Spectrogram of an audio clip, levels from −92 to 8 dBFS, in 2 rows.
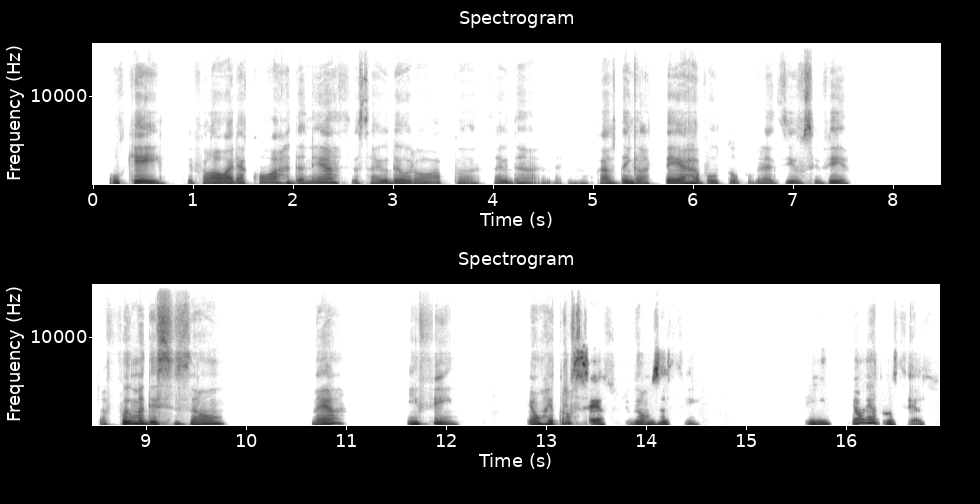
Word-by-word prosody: ok, 175 -3 +3 0.3
você - - -13
fala: 170 +4 -2
"Olha 175 -2 -1
acorda, 185 -7 -6
né, 220 +6 -2
você 150 - -16
saiu 100 - -6
da 190 - -2
Europa, 95 - -7
saiu 170 - -5
da 150 -5 -8
da 150 -2 -22
no 145 +1 -21
caso 140 +1 -6
da 160 - -2
Inglaterra, 155 -1 +1
voltou 145 +1 -9
para - - -28
o - - -21
Brasil, 150 +5 -7
você - - -11
vê?" 150 -2 -1 1.0
Já - - -9
foi 220 +2 +10
uma 225 -2 +8
decisão, 190 +2 +2 0.9
né, 220 - +1 0.6
enfim, 180 - +2 0.7
é 165 - +1
um 165 - +6
retrocesso 175 - +3
digamos 150 +1 +2
assim. 150 -1 -4 1.1
Sim, 180 0 +1 0.2
é 245 - +1
um - - +1
retrocesso. 165 - -1
165 Hz, 135 wpm, -21 LUFS, 145-190 Hz, 1.1 s, foi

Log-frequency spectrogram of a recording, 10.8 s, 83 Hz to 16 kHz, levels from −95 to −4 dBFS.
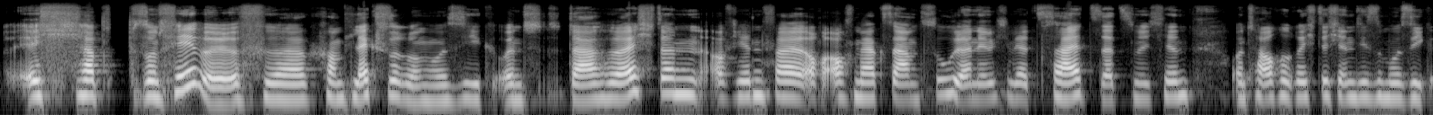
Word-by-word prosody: ich 205 - 0
habe 205 0 +5 0.2
so 200 - 0
'n 190 - 0
Faible 440 - +4
für 175 -2 0
komplexere 185 -2 0
Musik 165 +2 -8
und 170 0 -6 0.2
da 170 +1 +6
höre 180 +3 +5
ich 235 - -4
dann 220 -2 0
auf 185 0 -6
jeden 195 +1 -3
Fall 195 -3 +4
auch - - 0
aufmerksam 185 -2 0
zu. 215 +3 -8
Da 165 - +2
nehme 175 +1 -5
ich 195 - -19
mir 180 -2 -6
Zeit, 200 +2 +3
setze 170 +2 -7
mich 175 0 -11
hin 195 +2 -5 0.3
und 185 -1 -9
tauche 185 +3 -1
richtig 195 +1 -6
in 190 0 -5
diese 190 0 -8
Musik 180 -1 -7
185 Hz, 185 wpm, -24 LUFS, 175-200 Hz, 0.3 s, da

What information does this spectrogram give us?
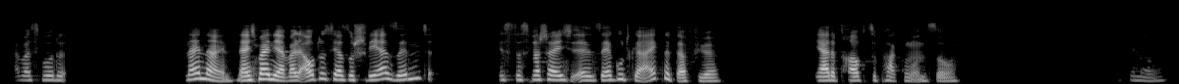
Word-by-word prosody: Aber 195 +1 -9
es 200 +2 -13
wurde 200 -1 -5 1.2
Nein, 255 +4 +4
nein. 225 -7 +2
Nein, 185 +2 +5
ich 205 - -2
meine 245 -3 +8
ja, 175 -1 +4
weil 185 +1 +3
Autos 255 +2 +1
ja 220 -2 +4
so 205 0 -2
schwer 220 +8 +1
sind, 235 +6 -2 0.6
ist 205 +1 -13
das 210 0 -6
wahrscheinlich, 210 -2 +1
äh, 190 0 -2
sehr 200 +2 0
gut 235 -1 -4
geeignet 255 - -2
dafür, 155 +1 -3 0.9
Erde 185 +1 +4
draufzupacken 180 -2 -4
und 170 - -11
so. 170 0 -10 1.7
Genau. 180 -1 -20
200 Hz, 140 wpm, -22 LUFS, 180-215 Hz, 1.7 s, meine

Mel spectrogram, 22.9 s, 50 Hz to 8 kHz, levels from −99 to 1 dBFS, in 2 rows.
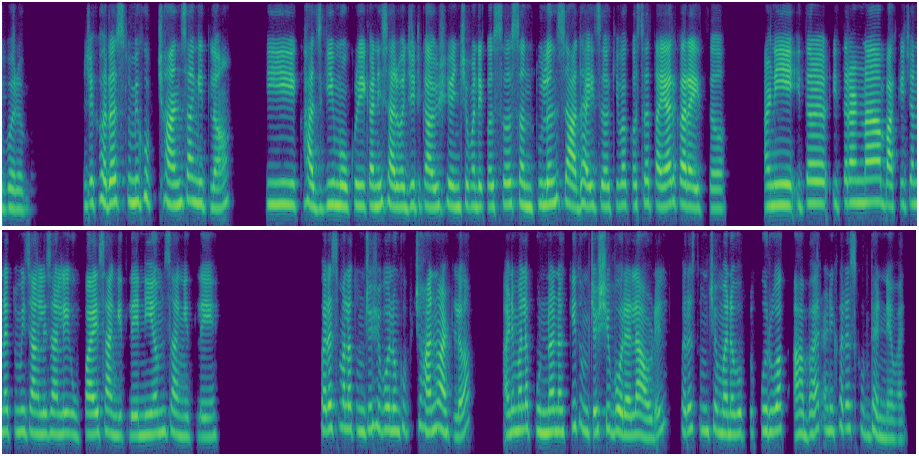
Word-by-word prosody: बरोब 205 -2 -5 0.5
म्हणजे 255 +2 -7
खरंचं 270 -1 +5
तुम्ही 275 0 +1
खूप 310 -6 -4
छान 255 -3 +3
सांगितलं, 260 -4 0 0.5
की 255 0 +2
खाजगी 245 -2 +1
मोकळीक 240 0 +1
आणि 235 +1 +3
सार्वजनिक 235 -1 0
आयुष्य 225 +2 +1
यांच्यामध्ये 230 0 0
कसं 240 +2 +1
संतुलन 250 +1 +1
साधायचं? 235 -2 +2
किंवा 245 +1 -4
कसं 240 +2 -3
तयार 240 +2 +6
करायचं? 220 -3 +3 0.5
आणि 245 +1 +4
इतर 260 +3 +2
इतरांना 270 +2 +4
बाकीच्यांना 255 +1 -1
तुम्ही 260 0 -5
चांगले, 240 -2 0
चांगले 240 0 0
उपाय 235 +1 +1
सांगितले, 225 -3 0
नियम 235 +3 0
सांगितले. 215 -2 -4 1.3
खरंचं 290 +2 +3
मला 285 -1 +1
तुमच्याशी 280 +4 -4
बोलून 275 -1 -1
खूप 280 -3 -11
छान 280 -3 +2
वाटलं. 250 -6 +1 0.4
आणि 250 - -1
मला 275 +2 +1
पुन्हा 255 0 +1
नक्की 260 +4 -2
तुमच्याशी 260 -2 -2
बोलायला 235 -2 +2
आवडेल. 225 +6 -1 0.2
खरंच 275 +3 -5
तुमचे 275 0 -6
मनःपूर्वक 245 +3 -2 0.2
आभार. 240 +3 -3
आणि 270 0 -5
खरंच 295 -1 -1
खूप 265 -6 -12
धन्यवाद. 195 -6 -6
245 Hz, 140 wpm, -23 LUFS, 230-265 Hz, 1.3 s, तयार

